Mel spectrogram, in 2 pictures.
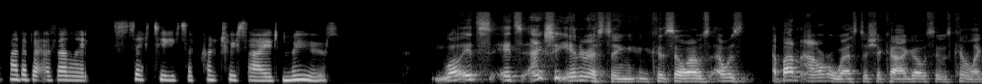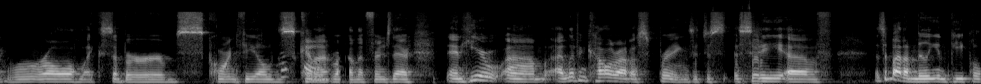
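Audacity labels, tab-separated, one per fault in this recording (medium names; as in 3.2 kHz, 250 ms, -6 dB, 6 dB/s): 16.770000	17.450000	clipped -21 dBFS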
